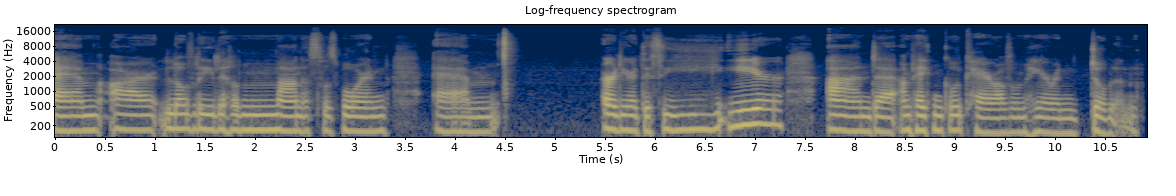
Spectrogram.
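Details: Adult woman who stammers, giving a recorded talk; word repetitions audible; stammering.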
